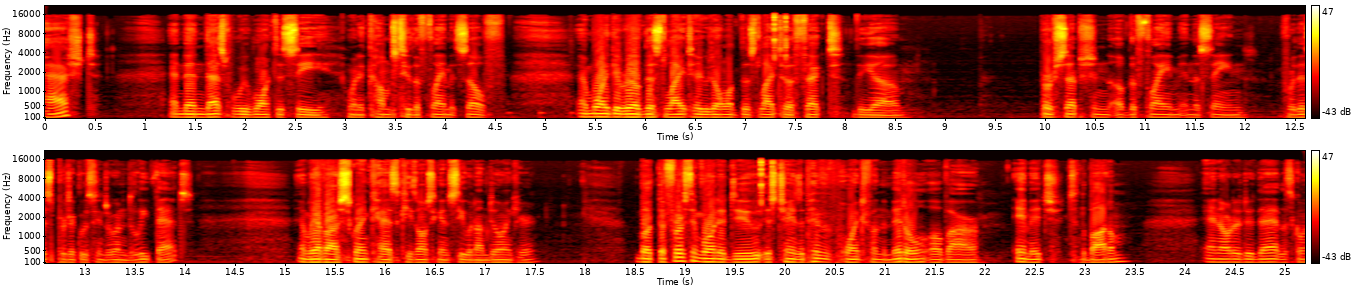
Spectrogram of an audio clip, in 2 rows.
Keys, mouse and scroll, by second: 3.9-6.1 scroll down 6, 6.1 shift+middle click, 7.3 click, 14.4 Delete, 15.7-16.0 scroll up 2, 18.0 shift+middle click, 19.0-19.8 scroll up 4, 19.8 click.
